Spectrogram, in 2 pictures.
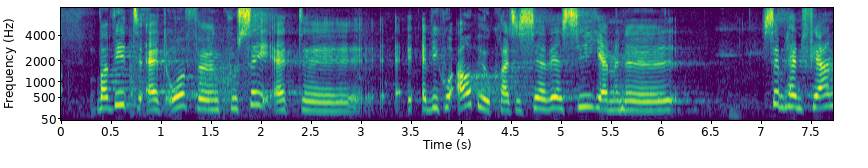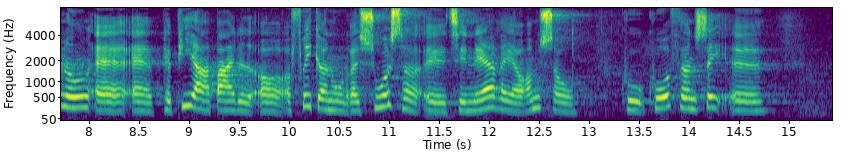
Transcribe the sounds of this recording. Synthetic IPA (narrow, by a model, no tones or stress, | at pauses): ʋɒʋid̥æd̥o̝ɐfø̰ːɐn̩kʰuse̝̰ːæd̥ | æʋikʰuʔɑ̈ʊb̥io̝kʰʁɑ̈t͡sʰise̝̰ːɐʋe̝æsiːjæmenø | se̝mb̥l̩henfjæɐnənɔ̽ːð̩ˠææpʰæpʰḭɐɑ̈ːb̥ɑ̈ɪ̰d̥ð̞̩ˠɒ̽ːfʁiɡ̥ɶɐno̝ːn̩ʁɛsuɐsɐøt͡sʰe̝lnæɐʋæɐɒ̽ɒ̽msɒʊ̰ | kʰukʰuo̝ɐfø̰ːɐn̩se̝̰ːø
